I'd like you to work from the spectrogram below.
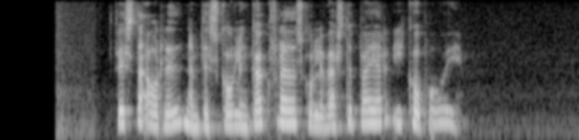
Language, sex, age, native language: Icelandic, female, 40-49, Icelandic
